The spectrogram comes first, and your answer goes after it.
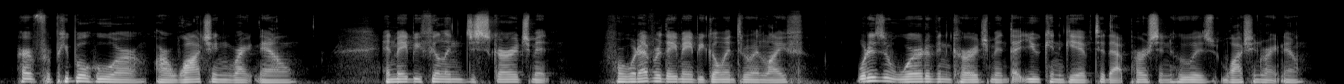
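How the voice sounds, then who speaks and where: On a very clean recording with a silent background, a man talks at a moderate pace. His is an unremarkable speaking voice, medium in pitch with fairly even intonation. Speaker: interviewer. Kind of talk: interview.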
